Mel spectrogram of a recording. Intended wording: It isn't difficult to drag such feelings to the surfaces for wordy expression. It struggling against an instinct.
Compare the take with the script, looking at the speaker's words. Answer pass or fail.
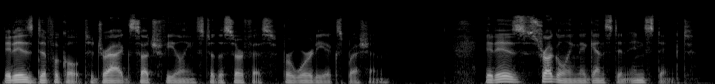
fail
